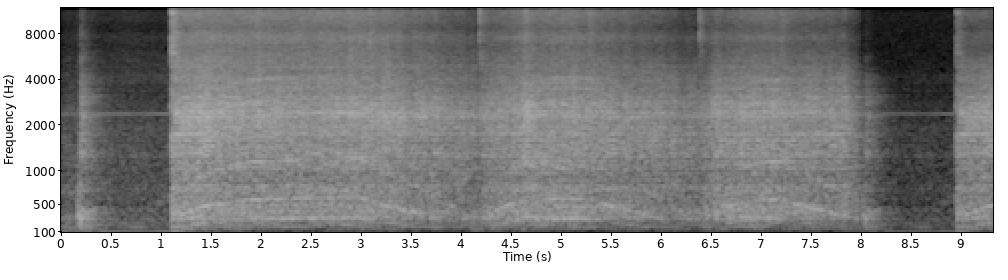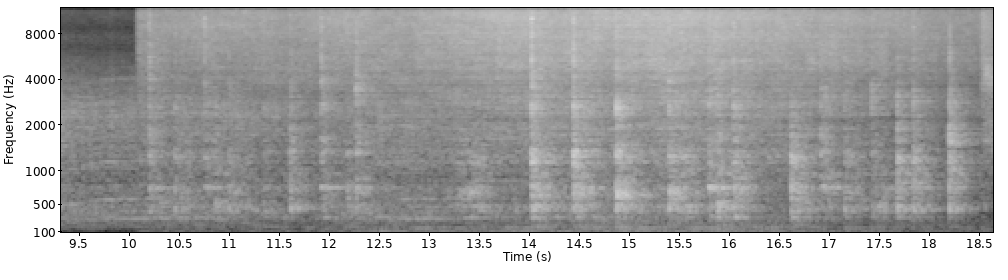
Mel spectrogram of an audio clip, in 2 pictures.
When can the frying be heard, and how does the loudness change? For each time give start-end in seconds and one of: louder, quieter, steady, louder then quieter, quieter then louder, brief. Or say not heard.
10.1-18.6 louder then quieter.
